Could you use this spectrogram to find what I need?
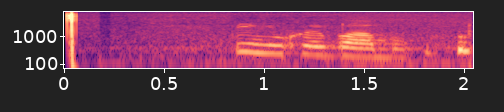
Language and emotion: Russian, neutral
